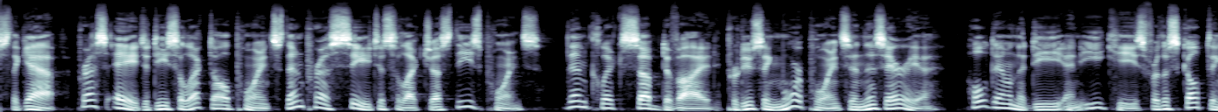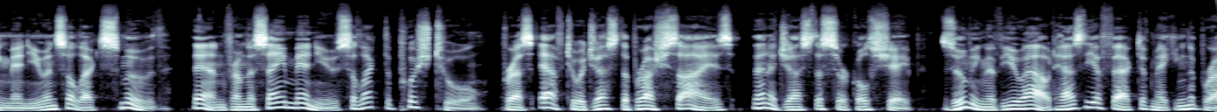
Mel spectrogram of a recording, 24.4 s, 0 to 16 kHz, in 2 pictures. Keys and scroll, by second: 0.7 c, 1.3 a, 2.1 c, 9.7 a, 10.7 d, 10.9 e, 13.3 e, 14.6 a, 15.1 e, 17.0 d, 17.2 e, 18.5 f, 19.4 e, 22.3 e.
